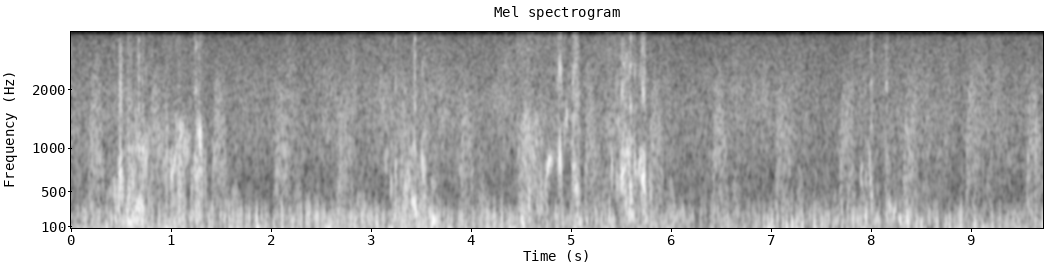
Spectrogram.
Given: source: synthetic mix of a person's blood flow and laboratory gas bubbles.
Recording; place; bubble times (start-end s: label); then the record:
Doppler ultrasound of blood flow; subclavian vein
0.31-0.80 s: bubbles
0.90-1.38 s: bubbles
3.13-3.69 s: bubbles
4.43-5.12 s: bubbles
5.21-5.83 s: bubbles
7.88-8.43 s: bubbles
From the record:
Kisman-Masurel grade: 332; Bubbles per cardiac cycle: rolling drumbeat, 9 or more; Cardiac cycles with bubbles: 50 to 99%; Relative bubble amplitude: moderate (0.250 to 0.450); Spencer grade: 3 (all of the cardiac periods contain showers or single bubble signals, but not dominating or overriding the cardiac motion signals); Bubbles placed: anywhere in the cardiac cycle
